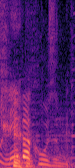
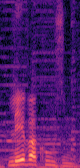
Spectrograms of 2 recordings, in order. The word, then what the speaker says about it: Leverkusen: Then you will know Leverkusen. That is how you say it. Yeah. Leverkusen.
